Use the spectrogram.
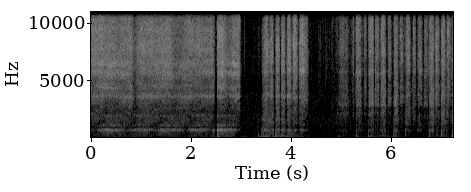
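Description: A hollow, empty blue disposable paper cup has its bottom scratched and tapped with fingertips, then is turned upright. A steady dry scratching hiss runs for about three seconds and is broken by one sharp tap. It gives way to quick, irregular bursts of bright scratching and light papery taps, with a short lull midway.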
